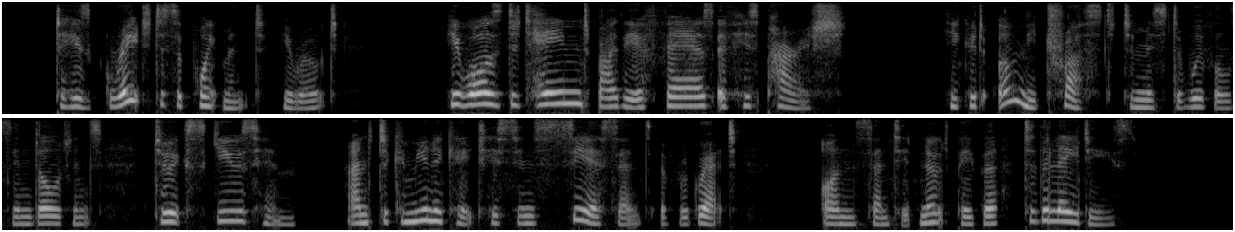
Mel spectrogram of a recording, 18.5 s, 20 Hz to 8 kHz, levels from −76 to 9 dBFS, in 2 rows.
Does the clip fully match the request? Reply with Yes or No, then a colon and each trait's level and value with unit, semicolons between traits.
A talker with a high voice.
Yes: high, 230 Hz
